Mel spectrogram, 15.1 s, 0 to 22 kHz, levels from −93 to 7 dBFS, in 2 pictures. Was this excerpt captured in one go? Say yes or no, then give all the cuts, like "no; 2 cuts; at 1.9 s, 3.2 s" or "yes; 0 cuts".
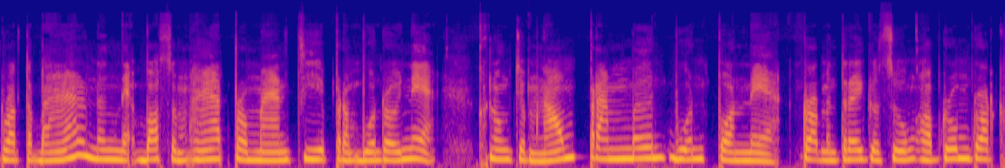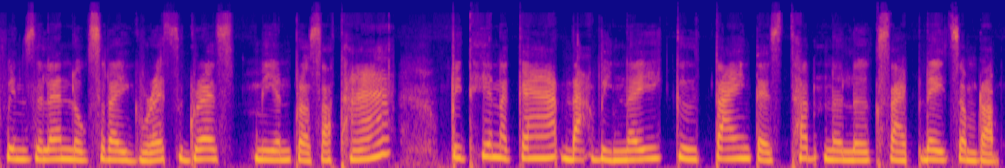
no; 1 cut; at 6.0 s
